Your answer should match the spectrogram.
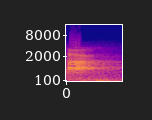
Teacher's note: A-nya itu huruf hamzah. Hamzah tuh buka aja mulut dengan lebar, A. Jadi suaranya jangan sampai lari ke hidung. Jadi A, karena huruf hamzah itu tempat keluar hurufnya adalah tenggorokan kita di sini.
